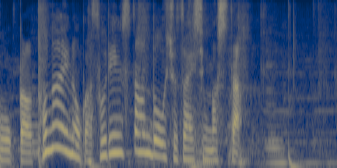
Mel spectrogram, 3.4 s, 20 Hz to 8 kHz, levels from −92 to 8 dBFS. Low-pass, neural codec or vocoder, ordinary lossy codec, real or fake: none; codec, 16 kHz, 4 kbps, X-Codec, HuBERT features, trained on general audio; none; fake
